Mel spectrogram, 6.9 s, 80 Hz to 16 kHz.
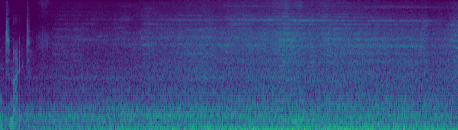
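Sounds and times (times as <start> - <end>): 
speech: 0.0 - 0.8
northbound passenger train wheels roaring on rails: 0.4 - 6.8.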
